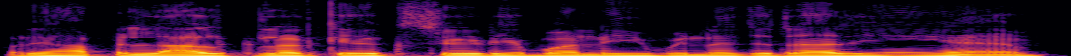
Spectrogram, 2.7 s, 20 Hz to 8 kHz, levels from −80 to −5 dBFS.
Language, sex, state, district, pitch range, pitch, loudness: Hindi, male, Jharkhand, Garhwa, 135-145 Hz, 140 Hz, -15 LUFS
